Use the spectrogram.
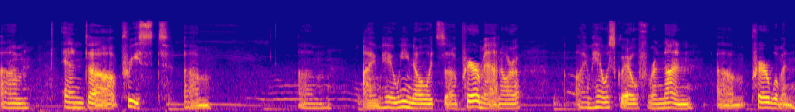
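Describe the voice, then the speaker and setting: A fairly low-pitched woman's voice amid noticeable background noise. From Canada, Cree reserve. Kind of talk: interview.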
